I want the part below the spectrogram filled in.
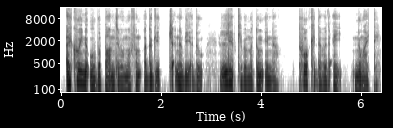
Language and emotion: Manipuri, sad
